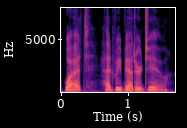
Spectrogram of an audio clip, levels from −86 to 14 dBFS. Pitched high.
Yes: high, 205 Hz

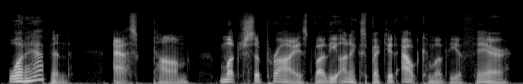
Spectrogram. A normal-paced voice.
Yes: average, 150 wpm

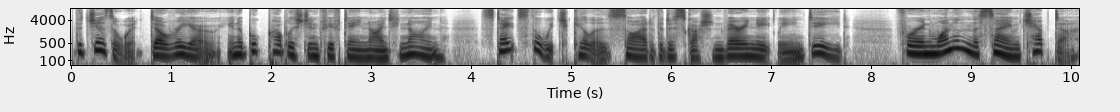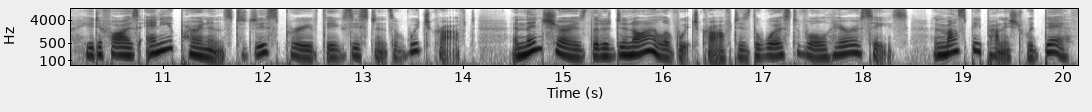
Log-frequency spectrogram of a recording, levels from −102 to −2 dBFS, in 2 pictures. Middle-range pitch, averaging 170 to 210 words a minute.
Yes: medium, 170 Hz; average, 175 wpm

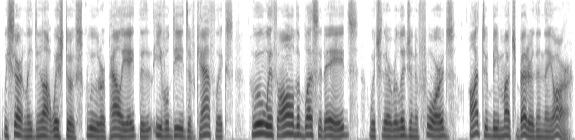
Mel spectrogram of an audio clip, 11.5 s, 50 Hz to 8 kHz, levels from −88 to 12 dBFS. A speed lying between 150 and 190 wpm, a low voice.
No: average, 165 wpm; medium, 150 Hz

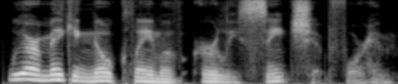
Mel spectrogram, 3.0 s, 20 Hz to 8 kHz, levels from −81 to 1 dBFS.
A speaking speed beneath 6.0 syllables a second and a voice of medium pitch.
No: 5.0 syllables/s; low, 130 Hz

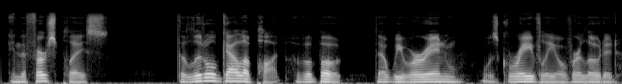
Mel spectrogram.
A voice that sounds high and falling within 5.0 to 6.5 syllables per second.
No: low, 115 Hz; 5.4 syllables/s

